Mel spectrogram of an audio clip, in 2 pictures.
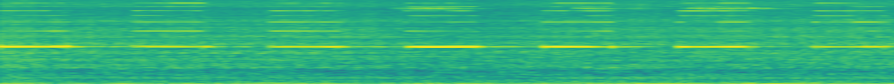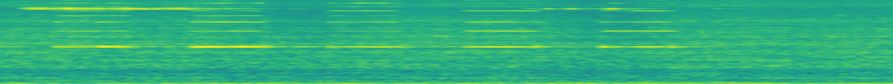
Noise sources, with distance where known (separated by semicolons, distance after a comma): large-sounding engine; reverse beeper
